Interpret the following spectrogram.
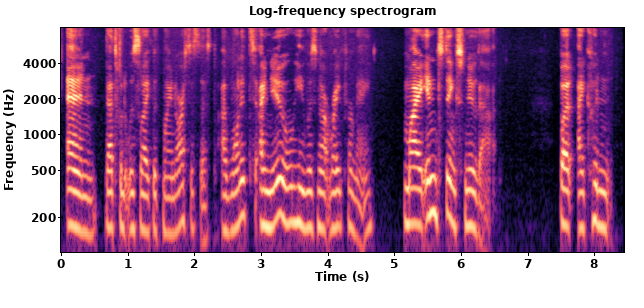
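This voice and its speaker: A middle-aged woman telling a personal story in a rambling vlog monologue, repeating words and acting out what friends said. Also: low-pitched. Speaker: vlogger.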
